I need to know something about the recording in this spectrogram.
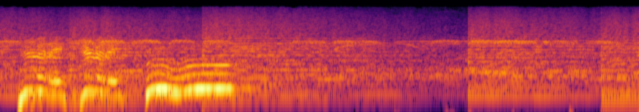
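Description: UK hardcore dance music in a breakdown with the bass filtered out: synth notes swoop up and down in pitch, then settle into held tones.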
